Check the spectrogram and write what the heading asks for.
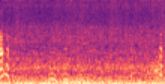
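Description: Street ambience: a low steady rumble of vehicle and road noise with people's voices. A short laugh comes right at the start, then only faint scattered voices.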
